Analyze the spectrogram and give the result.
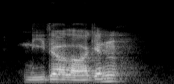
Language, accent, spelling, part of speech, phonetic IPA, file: German, Austria, Niederlagen, noun, [ˈniːdɐˌlaːɡn̩], De-at-Niederlagen.ogg
- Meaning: plural of Niederlage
